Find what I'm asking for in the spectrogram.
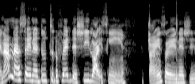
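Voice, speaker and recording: A woman speaks at a fairly high pitch with very wide pitch swings and vocal fry. Her pace is moderate, and the background is quiet. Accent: American. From US South, Mississippi. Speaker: YouTuber reviewing TV shows. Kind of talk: casual vlog recap. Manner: animated. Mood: animated, annoyed, expressive. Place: home room. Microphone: earbuds.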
